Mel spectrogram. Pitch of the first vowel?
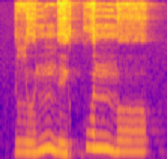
rising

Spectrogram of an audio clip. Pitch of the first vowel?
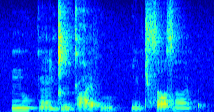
high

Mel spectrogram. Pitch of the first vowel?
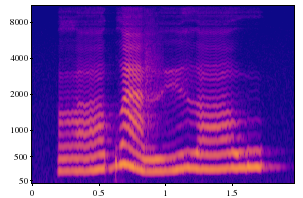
rising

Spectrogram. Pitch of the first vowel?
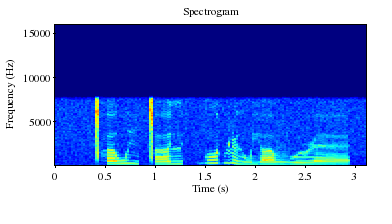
high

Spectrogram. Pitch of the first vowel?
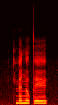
high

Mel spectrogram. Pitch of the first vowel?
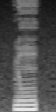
high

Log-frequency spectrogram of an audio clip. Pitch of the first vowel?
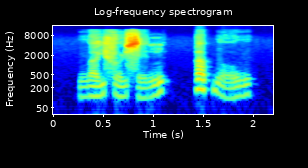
rising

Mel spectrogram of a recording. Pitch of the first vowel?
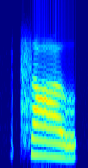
falling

